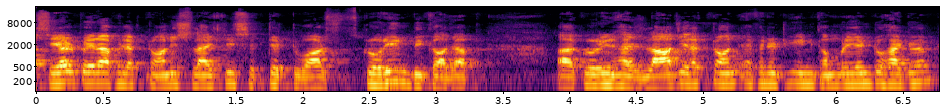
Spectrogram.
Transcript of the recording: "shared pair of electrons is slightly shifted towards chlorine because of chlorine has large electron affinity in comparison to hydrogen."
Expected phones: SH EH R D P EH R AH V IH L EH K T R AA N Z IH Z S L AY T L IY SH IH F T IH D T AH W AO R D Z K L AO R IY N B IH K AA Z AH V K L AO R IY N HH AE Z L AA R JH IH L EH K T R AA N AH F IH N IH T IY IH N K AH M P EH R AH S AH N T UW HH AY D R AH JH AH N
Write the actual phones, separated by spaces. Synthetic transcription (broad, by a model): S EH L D P EH R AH P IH L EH K T R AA N IH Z S L AY T L IY S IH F T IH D T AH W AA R D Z K L AO R IY N B IH K AA Z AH P K L AO R IY N HH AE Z L AA R JH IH L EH K T R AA N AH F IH N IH T IY IH N K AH M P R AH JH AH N T UW HH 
